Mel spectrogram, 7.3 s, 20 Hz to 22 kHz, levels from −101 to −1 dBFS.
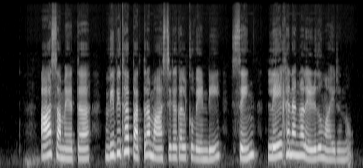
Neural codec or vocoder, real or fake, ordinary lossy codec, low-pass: none; real; none; 19.8 kHz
